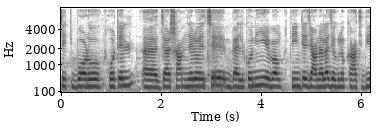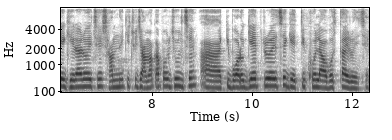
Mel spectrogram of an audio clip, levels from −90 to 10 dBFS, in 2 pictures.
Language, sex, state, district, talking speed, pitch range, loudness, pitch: Bengali, female, West Bengal, Paschim Medinipur, 150 wpm, 205-225 Hz, -15 LUFS, 215 Hz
